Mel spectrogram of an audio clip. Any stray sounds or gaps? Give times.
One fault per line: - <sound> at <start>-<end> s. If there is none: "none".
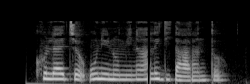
- dropout at 1.5-1.5 s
